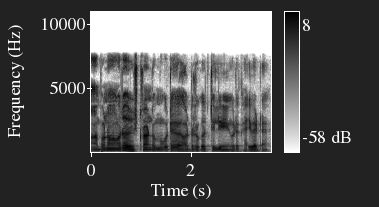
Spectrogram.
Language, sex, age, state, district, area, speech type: Odia, male, 18-30, Odisha, Bhadrak, rural, spontaneous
